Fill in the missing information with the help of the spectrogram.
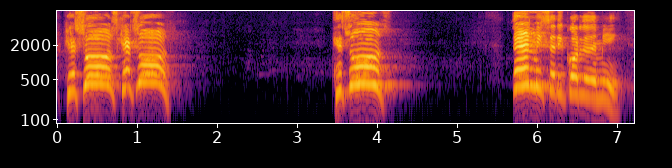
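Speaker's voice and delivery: high, long-held cries; desperate shout. Acted. Blind man begging Jesús for mercy, desperate shout. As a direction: call out pleading into the crowd. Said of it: "¿Cómo grita un ciego desesperado".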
